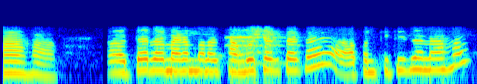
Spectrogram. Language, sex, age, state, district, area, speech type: Marathi, female, 60+, Maharashtra, Yavatmal, rural, conversation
